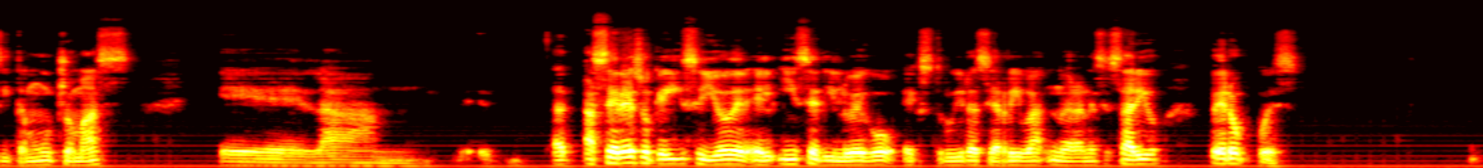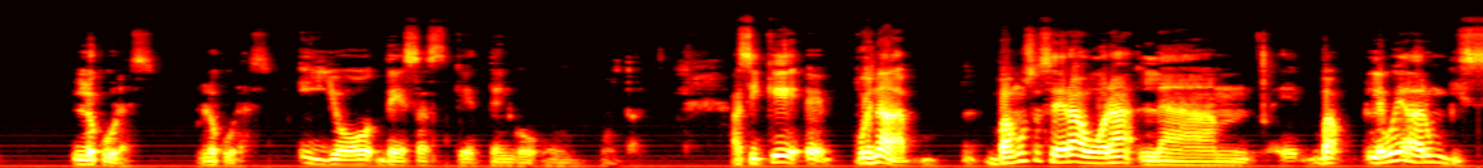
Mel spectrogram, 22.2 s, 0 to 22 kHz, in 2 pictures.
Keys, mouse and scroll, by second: 1.2 click, 2.6 click, 3.4 Tab, 3.9-6.2 scroll down 1, 6.2 middle click, 6.5-7.6 scroll down 2, 7.6-8.3 scroll down 1, 9.1 shift+middle drag, 9.8-10.7 shift+middle drag, 10.0-10.7 scroll up 1, 11.4-12.3 scroll down 1, 12.3 Tab, 13.1 click, 14.4 shift+click, 15.3 shift+click, 16.6 shift+click, 19.1 shift+click, 20.2 shift+click, 21.3-22.2 shift+middle drag.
